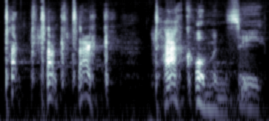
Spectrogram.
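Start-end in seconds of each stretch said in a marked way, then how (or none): 0.0-1.1 hen clucking. A narrator's reading. Hens clucking in the story.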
